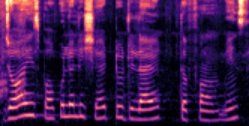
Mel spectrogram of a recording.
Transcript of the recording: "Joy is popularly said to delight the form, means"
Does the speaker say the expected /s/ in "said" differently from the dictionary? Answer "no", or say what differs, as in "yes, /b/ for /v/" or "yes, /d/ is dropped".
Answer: yes, /ʃ/ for /s/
